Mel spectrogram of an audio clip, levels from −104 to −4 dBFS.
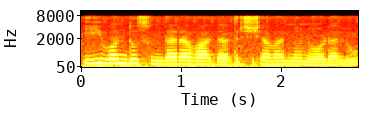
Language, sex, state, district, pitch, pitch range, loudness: Kannada, female, Karnataka, Dakshina Kannada, 190 Hz, 165-205 Hz, -14 LUFS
